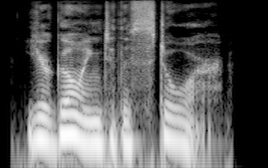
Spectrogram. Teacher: You're going to the store? If I say it with my voice going down, it is a statement. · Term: intonation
